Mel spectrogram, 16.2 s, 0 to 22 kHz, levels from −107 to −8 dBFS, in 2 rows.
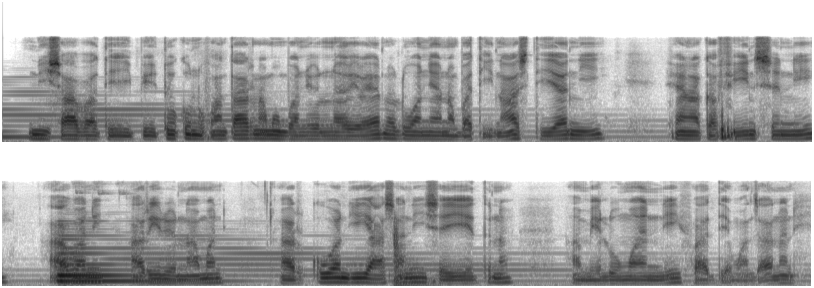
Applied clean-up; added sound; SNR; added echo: none; Guitar + Piano; 6 dB; none.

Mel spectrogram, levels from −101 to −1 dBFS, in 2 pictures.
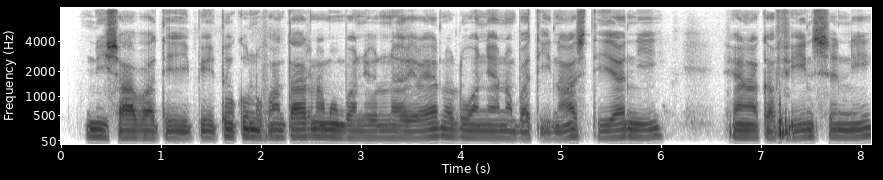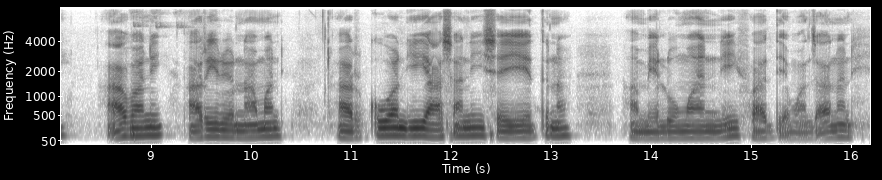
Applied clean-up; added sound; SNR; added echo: none; none; none; none.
